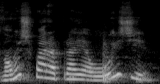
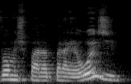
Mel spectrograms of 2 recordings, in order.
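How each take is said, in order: First: It is said as an emphatic exclamation. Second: It is said as a flat statement.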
